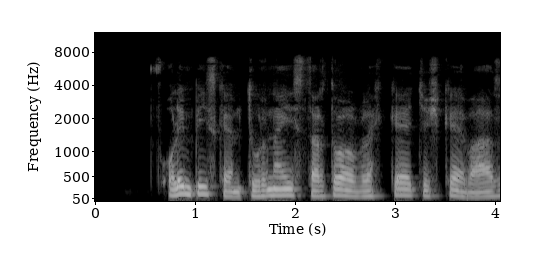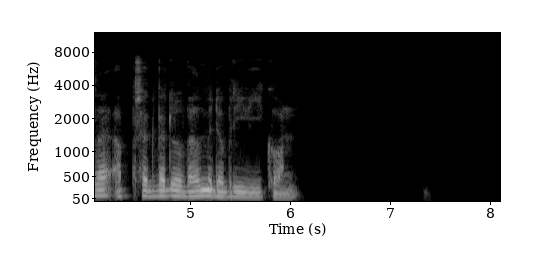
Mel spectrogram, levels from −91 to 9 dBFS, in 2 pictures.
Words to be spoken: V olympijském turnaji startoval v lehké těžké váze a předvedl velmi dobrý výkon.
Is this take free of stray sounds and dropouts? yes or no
yes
